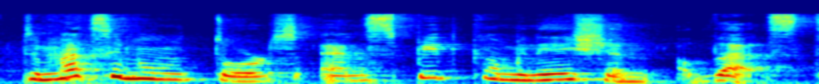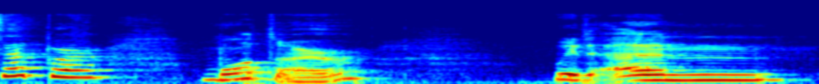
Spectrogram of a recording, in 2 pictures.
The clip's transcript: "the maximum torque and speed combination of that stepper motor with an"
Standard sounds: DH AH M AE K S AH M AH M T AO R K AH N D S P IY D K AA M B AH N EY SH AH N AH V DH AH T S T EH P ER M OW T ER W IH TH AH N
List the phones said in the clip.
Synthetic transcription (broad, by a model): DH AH M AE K S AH M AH M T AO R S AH N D S P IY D K AA M B AH N EY SH AH N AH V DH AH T S T EH P ER M OW T ER W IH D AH N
